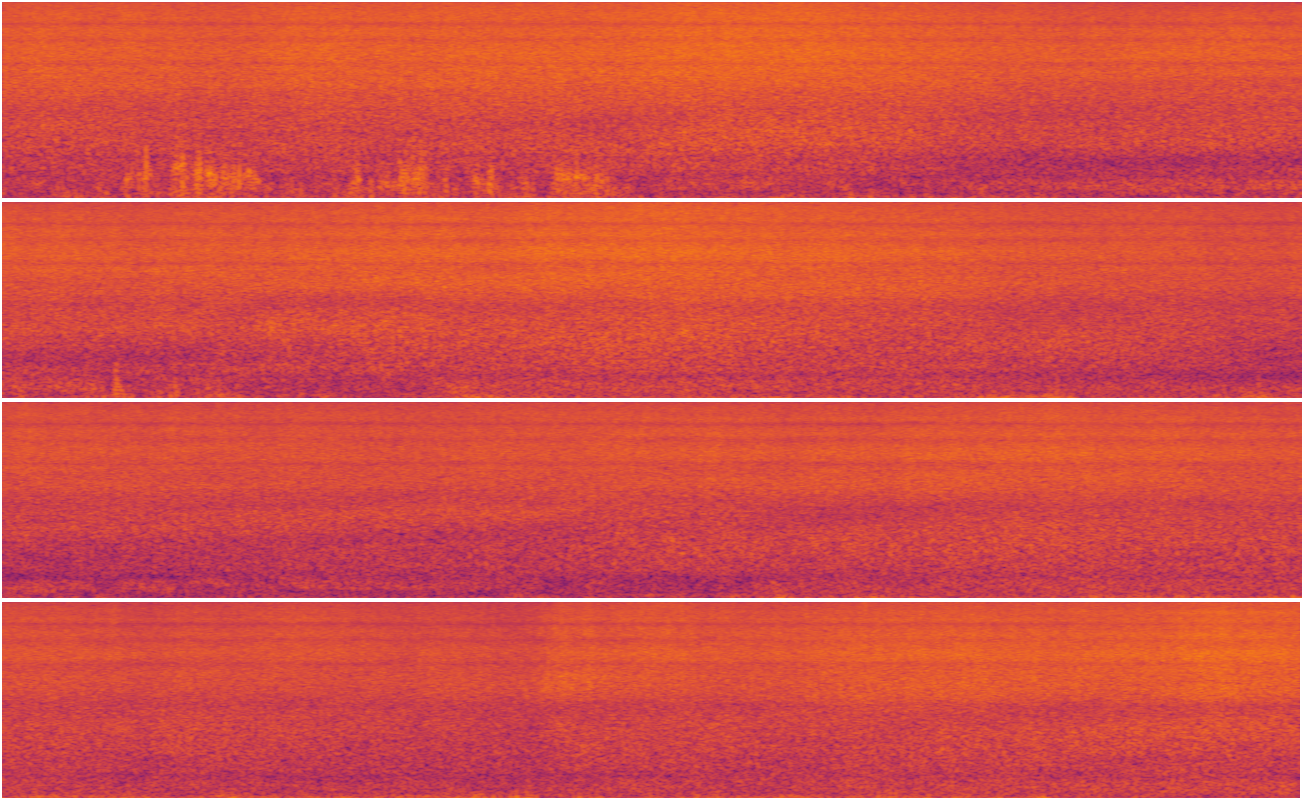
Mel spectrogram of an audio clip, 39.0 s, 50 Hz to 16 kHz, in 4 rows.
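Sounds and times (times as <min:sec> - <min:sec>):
wind buffeting microphone: 0:00.0 - 0:20.5
ocean surf on sandy beach: 0:00.0 - 0:38.9.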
